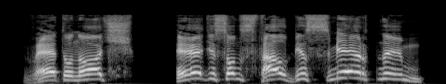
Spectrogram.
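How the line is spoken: Old man yelling. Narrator (Russian): завопил старик

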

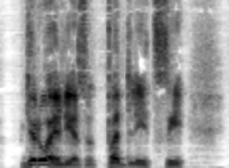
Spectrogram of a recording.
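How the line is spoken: Shouting. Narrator (Russian): кричал толстый

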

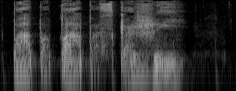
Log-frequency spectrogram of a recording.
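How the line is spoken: Insistent whisper. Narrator (Russian): требовательно зашептала сбоку Валентина

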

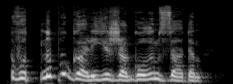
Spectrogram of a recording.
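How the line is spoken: Grumbling. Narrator (Russian): проворчала я

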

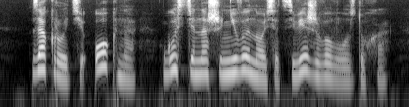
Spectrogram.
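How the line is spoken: Quiet. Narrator (Russian): тихо сказал Надежде

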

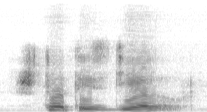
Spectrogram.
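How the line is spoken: Pitiful voice. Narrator (Russian): Особенным жалким голосом я спрашиваю

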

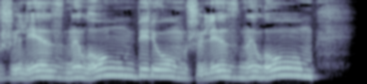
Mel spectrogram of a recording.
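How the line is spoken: Muffled singing. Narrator (Russian): глухо пели шарманки в пригородах

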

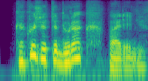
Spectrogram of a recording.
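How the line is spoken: Sad and simple. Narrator (Russian): грустно и просто сказала

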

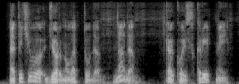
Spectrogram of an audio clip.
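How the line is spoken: Hoarse laughter. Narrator (Russian): Гринька засмеялся хрипло

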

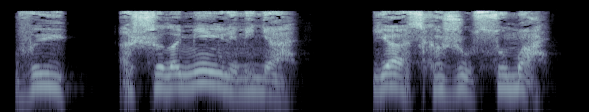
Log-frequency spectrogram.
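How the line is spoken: Hoarse, choking wheeze. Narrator (Russian): захрипел поэт, чувствуя, что не может больше выносить дыму, выдыхая горький воздух

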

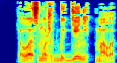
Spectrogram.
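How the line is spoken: Grumbling. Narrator (Russian): пробурчал Турбин

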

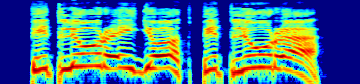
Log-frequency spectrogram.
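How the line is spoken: Booming woman's shout. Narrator (Russian): на темной лестнице гулкий женский голос прокричал

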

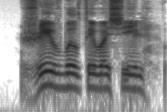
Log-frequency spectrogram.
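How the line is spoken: Grumbling church clerk. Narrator (Russian): ворчал дьячок

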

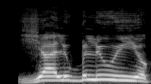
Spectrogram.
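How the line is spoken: Shouting man. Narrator (Russian): крикнул он

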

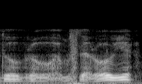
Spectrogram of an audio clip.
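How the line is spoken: Grumbling mutter. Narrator (Russian): отец пробурчал

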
